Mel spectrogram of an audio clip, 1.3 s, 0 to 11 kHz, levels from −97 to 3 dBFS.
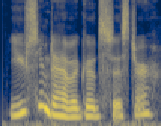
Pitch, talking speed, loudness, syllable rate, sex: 220 Hz, 310 wpm, -15 LUFS, 6.6 syllables/s, female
